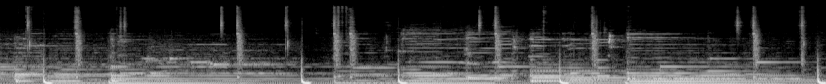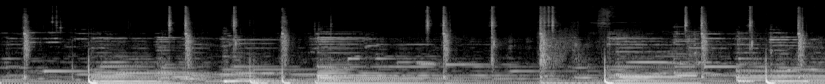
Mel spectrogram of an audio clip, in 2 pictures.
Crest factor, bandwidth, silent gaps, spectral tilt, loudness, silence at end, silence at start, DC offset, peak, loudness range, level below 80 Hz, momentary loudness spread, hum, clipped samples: 14 dB; 16 kHz; none; -6 dB/octave; -17 LUFS; 0 s; 0 s; 2%; 0 dBFS; 4 LU; -20 dBFS; 9 LU; none; under 0.1%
